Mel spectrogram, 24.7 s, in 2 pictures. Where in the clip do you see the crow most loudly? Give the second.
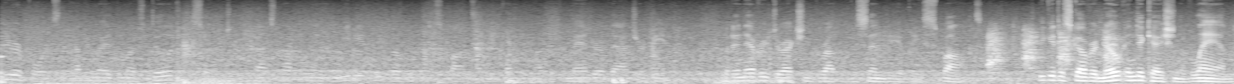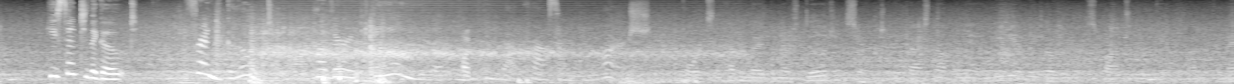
16 s.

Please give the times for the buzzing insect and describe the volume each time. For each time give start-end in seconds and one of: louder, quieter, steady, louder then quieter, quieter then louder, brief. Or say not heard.
0.0-24.6 louder then quieter.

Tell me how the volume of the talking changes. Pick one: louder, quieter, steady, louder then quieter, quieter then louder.
louder then quieter.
